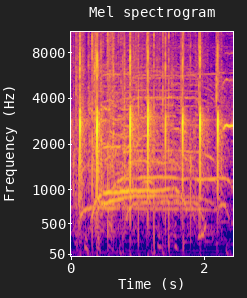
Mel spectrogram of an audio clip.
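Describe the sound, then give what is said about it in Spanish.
Sharp, evenly spaced hand claps greet a guest arriving on a talk show, a few people clapping in a steady series of about eight distinct claps. “Aplausos a todos.”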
